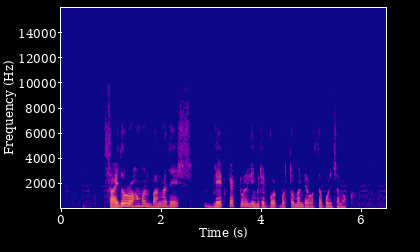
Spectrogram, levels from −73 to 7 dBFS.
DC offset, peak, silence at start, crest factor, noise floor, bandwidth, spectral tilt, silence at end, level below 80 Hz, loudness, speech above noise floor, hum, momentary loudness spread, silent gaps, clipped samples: under 0.1%; -8 dBFS; 0.85 s; 20 dB; -60 dBFS; 10 kHz; -6.5 dB/octave; 0.7 s; -78 dBFS; -27 LUFS; 33 dB; none; 19 LU; none; under 0.1%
